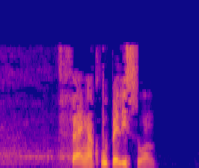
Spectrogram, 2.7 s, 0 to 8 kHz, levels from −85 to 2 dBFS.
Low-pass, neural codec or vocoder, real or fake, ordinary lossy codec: 7.2 kHz; codec, 16 kHz, 4 kbps, FreqCodec, larger model; fake; MP3, 24 kbps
